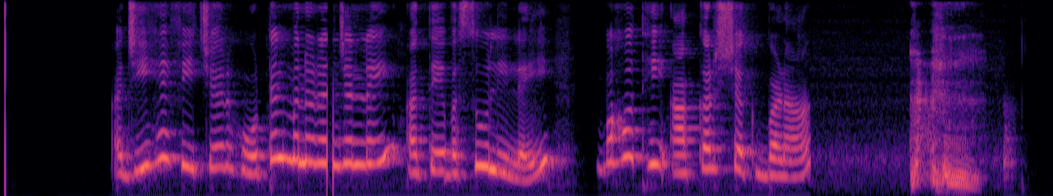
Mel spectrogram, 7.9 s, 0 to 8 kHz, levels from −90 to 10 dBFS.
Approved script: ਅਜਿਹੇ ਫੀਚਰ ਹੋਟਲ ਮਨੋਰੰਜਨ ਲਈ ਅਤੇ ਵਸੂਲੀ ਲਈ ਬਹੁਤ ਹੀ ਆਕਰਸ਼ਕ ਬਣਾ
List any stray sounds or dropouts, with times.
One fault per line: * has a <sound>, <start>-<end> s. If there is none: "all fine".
* has a dropout, 2.5-2.5 s
* has a throat clearing, 6.8-7.4 s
